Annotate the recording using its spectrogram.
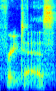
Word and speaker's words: frites: "I'm going to get the steak frites." – I fucking hate you. – And then he goes, "It's pronounced frite," and he goes, "It's French. The S is silent." And I say very confidently, the S wasn't silent when you just said it.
